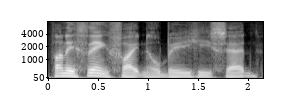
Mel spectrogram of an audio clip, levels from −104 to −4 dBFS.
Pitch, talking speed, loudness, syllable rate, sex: 110 Hz, 165 wpm, -19 LUFS, 3.8 syllables/s, male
